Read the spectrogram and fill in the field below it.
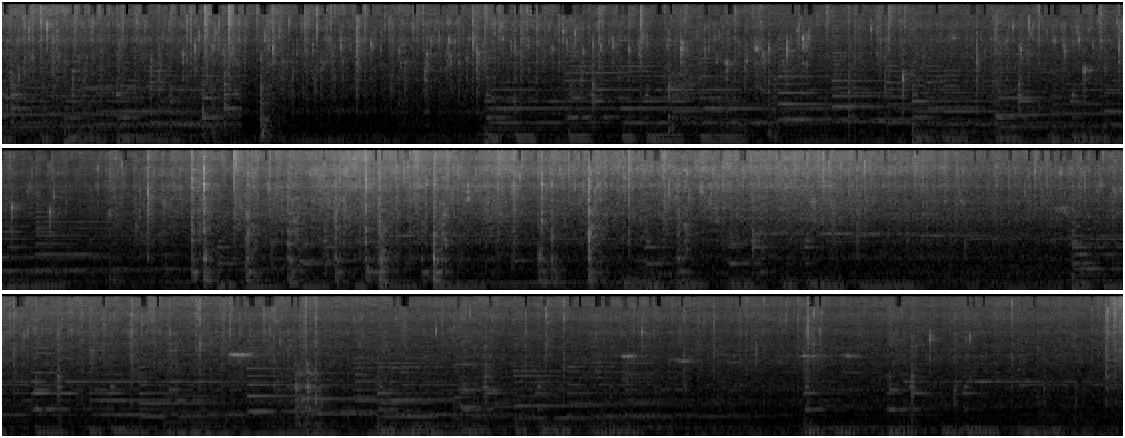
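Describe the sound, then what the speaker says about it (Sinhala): Garlic frying in hot oil in a clay pot, with a steady, dense sizzle throughout and occasional louder crackling bursts and faint stirring clatter. "තෙල් ටික රත් වෙගෙන එනකොට මම මේකට සුදු ලුණු දාගත්තා"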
